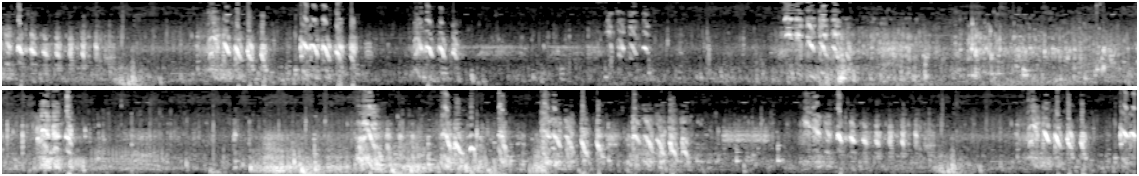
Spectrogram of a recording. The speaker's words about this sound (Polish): skoro wiecie już, jak właśnie brzmią delfiny inia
